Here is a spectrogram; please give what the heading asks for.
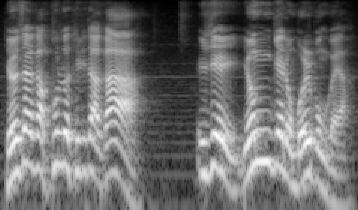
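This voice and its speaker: A man preaching a sermon in an animated way, jumping from loud high bursts to low murmurs and quizzing the congregation. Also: moderate pace, faint music behind. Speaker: pastor.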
